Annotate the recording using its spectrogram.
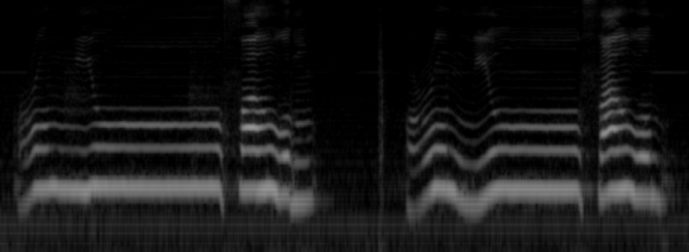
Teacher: देखिए यहाँ पर नून साकिन और नून तनवीन के बाद, यहाँ पर नून तनवीन के बाद हुरूफ इख्फा 15 है, उनमें से फ़ा आ रही है, तो नून साकिन या नून तनवीन, यहाँ पर नून तनवीन है तो उसमें गुन्ना होगा ऐसे कि नून साकिन और नून तनवीन को उसके मखरज से पहले अदा करेंगे और आवाज़ नाक में जाएगी।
